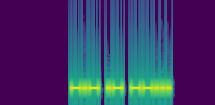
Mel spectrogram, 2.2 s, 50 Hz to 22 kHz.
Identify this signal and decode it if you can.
Morse code, heard as a keyed tone, about 40 wpm, 700 Hz. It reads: KA7
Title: USA Call Sign Prefixes - 40wpm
